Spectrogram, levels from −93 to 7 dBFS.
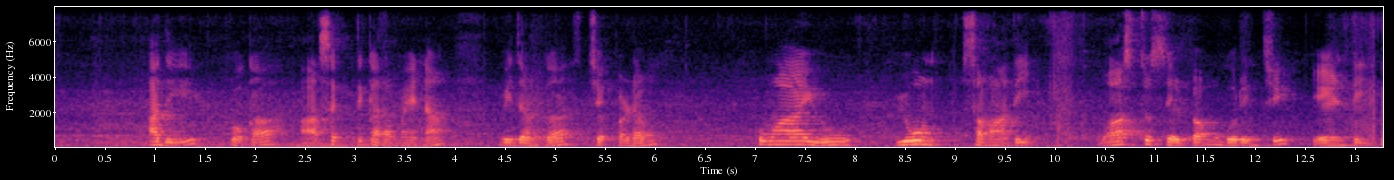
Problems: constant background noise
